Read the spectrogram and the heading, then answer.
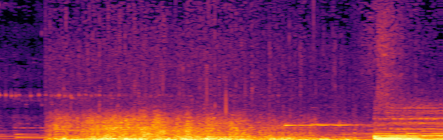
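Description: A loud, dense roar of storm noise with rumbling thunder and rushing rain fills the scene, then cuts to a sustained, droning tonal hum at the end.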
